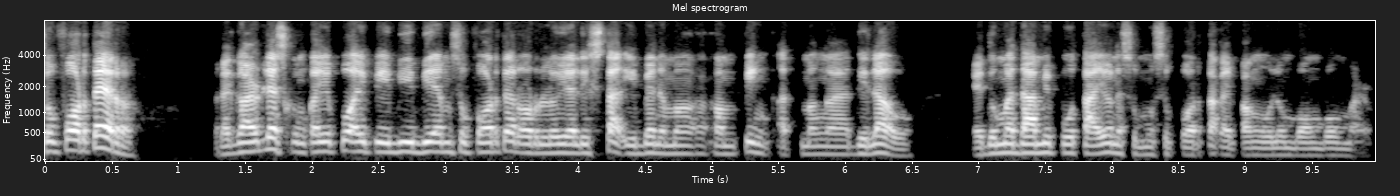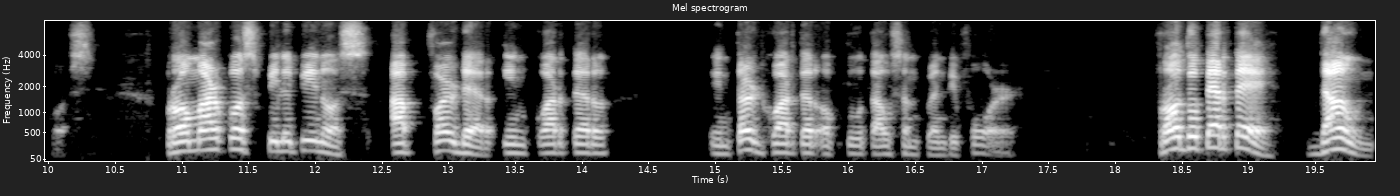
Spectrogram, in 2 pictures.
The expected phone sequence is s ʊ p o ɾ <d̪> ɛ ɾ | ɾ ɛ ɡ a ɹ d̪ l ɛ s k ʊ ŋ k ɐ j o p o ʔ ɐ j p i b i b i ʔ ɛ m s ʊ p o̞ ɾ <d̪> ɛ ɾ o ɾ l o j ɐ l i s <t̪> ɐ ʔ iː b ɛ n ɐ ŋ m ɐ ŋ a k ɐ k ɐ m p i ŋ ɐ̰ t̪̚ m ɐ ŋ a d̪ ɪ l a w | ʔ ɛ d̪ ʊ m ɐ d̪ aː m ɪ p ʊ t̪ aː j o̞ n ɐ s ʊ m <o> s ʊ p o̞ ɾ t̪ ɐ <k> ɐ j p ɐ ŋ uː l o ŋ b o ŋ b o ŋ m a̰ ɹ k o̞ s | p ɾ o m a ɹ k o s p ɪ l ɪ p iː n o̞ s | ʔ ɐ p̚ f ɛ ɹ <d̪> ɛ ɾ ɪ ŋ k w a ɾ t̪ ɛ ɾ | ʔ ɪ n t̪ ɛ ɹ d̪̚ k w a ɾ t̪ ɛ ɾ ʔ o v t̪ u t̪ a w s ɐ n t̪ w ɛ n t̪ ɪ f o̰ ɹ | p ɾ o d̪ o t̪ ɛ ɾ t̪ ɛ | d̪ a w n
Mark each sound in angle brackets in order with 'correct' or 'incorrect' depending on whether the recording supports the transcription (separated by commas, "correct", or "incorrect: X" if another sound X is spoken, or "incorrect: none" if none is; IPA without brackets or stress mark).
incorrect: t̪, incorrect: t̪, correct, incorrect: u, correct, correct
